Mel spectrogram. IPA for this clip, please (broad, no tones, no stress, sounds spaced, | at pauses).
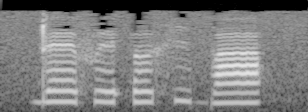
ɖ ɛ f e ʔ ə x i b a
